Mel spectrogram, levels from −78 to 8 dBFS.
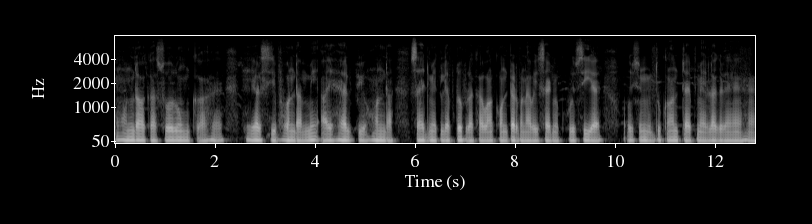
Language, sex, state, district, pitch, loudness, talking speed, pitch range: Maithili, male, Bihar, Madhepura, 85 Hz, -24 LUFS, 175 wpm, 80-90 Hz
